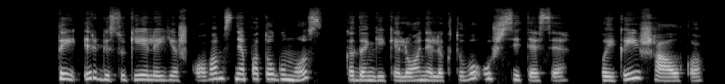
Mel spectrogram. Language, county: Lithuanian, Panevėžys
